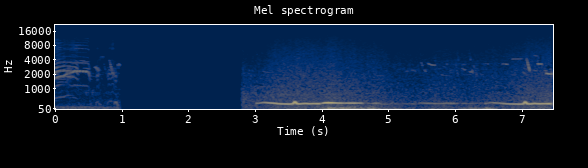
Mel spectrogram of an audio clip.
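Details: Greater prairie-chicken (Tympanuchus cupido) calling: a brief higher-pitched call and a moment of silence, then a low, steady, hollow hooting drone that wavers slightly for several seconds.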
